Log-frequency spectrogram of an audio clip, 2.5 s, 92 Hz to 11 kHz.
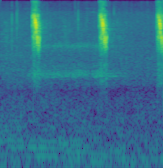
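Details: Three bright, high sparrow chirps about a second apart, from a park where a young chick follows its parent, recorded 12 June 2023, with a faint steady hum beneath.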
